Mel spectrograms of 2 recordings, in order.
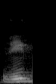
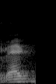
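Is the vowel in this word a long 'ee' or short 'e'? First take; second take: long ee; short e. First: The vowel is a long 'ee' sound. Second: The vowel is a short 'e' sound. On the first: The speaker calls it wrong. "Actually इसका उच्चारण रीड नहीं होता" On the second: The speaker calls it right. "इसको रेड बोला जाता है"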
